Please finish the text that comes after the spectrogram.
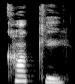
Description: PRONUNCIATION: (KOK-ee) MEANING: adjective: Brashly confident.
